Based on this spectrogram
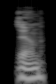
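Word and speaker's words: Xoom: How do you pronounce that? Zoom. Why didn't you use a Z? Well, because it's an X. But it looks like it's Zoom. No, it's just Zoom.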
